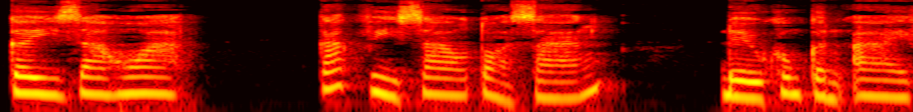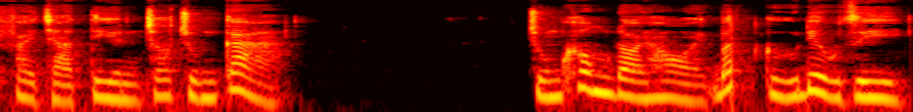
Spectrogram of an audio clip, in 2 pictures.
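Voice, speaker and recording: A woman reading a reflective book passage aloud in a slow, gentle, measured way. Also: mid-range voice, husky. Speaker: book reader.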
